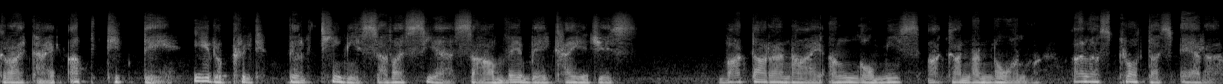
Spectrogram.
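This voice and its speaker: A man performs a put-on character voice at a very slow pace. His pitch sits very deep and low. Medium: video game.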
